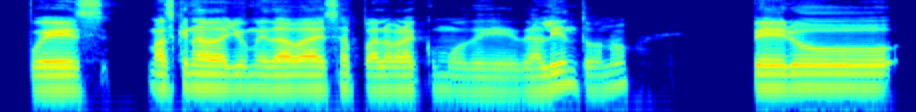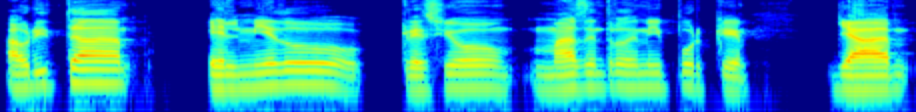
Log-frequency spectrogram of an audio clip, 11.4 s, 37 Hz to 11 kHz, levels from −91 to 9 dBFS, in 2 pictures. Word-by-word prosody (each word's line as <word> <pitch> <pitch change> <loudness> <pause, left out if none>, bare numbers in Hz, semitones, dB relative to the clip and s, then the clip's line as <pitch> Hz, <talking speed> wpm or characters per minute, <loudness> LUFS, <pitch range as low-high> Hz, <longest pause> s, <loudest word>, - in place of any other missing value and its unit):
pues, 125 -1 +3 0.2
más 130 0 0
que 145 - -3
nada, 130 -1 +3
yo 130 0 -4
me 130 -1 -5
daba 125 0 +3
esa 125 +1 -4
palabra 125 0 -3
como 120 -2 -16
de 110 -1 -11
de 115 +1 -9
aliento, 130 0 -4
¿no? 150 +4 -14 0.7
Pero 135 0 0
ahorita, 160 +4 +3 0.5
el 125 0 +1
miedo 145 -1 -2 0.2
creció 130 +2 -2
más 125 +1 0
dentro 140 0 -7
de 135 0 -5
mí 135 0 -5
porque, 140 +3 -5 0.5
ya, 120 0 +8
130 Hz, 130 wpm, -25 LUFS, 125-135 Hz, 0.7 s, ya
